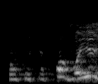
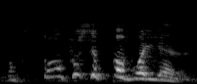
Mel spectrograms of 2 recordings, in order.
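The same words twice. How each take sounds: First: Said in the usual way. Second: Slow, with pas pushed hard and a falling end; stress on pas. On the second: Shown as a demonstration. Teacher stressing the negation for students, slow and emphatic. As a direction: lean on the word "pas", drawn out and louder. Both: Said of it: "c'est ça les négations".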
